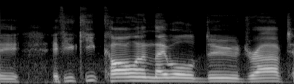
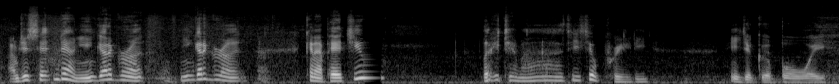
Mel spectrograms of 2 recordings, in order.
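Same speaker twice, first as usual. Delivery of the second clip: higher, soft, gentle coaxing; soothing the dog; 3 semitones higher, 5 dB quieter than usual. Real, not acted. Owner sitting by her growling dog, soothing him softly. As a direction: talk him down softly, he's grumpy.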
